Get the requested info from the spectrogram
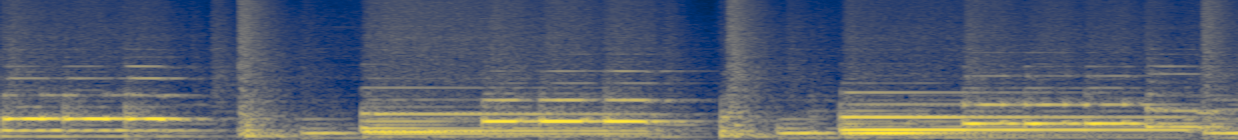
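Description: Acoustic guitar playing jazz chords, each struck sharply and left to ring, changing chord four times.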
